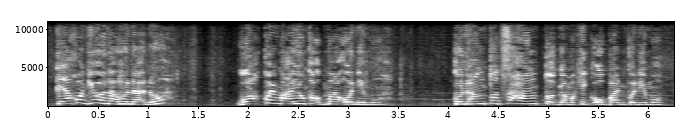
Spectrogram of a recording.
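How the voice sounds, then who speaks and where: An actress with a Cebuano Filipino accent playing a bitter, hard-hearted young wife who nags and scolds in a radio drama. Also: female voice, high-pitched, moderate pace, sharp tone, soft background music. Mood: cold, resolute. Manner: scornful, nagging, scolding.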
